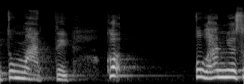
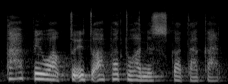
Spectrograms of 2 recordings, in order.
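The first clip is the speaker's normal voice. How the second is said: usual speaking voice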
